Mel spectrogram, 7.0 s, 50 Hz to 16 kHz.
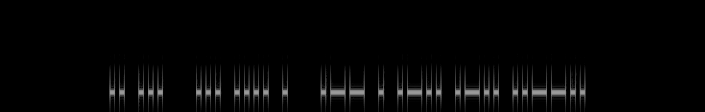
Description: Morse code, heard as a keyed tone, about 25 wpm, 700 Hz. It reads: IS SHE WELL?
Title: Sentences from Top 200 Words 25wpm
